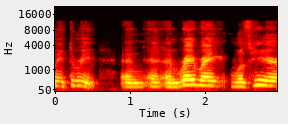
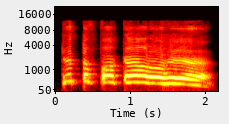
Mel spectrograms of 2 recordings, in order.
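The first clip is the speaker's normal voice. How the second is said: loud, slow, raised-pitch dismissal; indignant comic outburst; angry dismissal; 5 semitones higher, 9 dB louder, slower than usual. Acted. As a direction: throw them out, stretching the words loudly. Angry dismissal in his rant.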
